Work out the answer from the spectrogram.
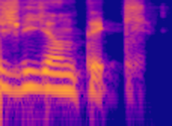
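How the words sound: The name is said with Polish pronunciation. "le prononcer euh, en polonais"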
